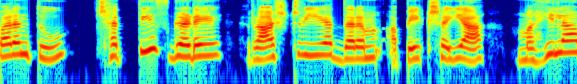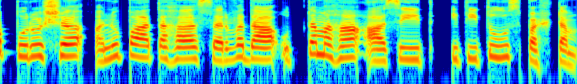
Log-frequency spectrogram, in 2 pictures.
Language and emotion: Sanskrit, neutral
